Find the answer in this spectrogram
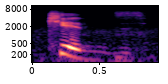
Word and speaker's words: kids: kids okay all right so it's almost coming off like a like a like the word kiss okay so when we pronounce that that that D sound okay the D and the S together okay you need to create a vibration in your throat because the D is a voiced sound okay so when I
